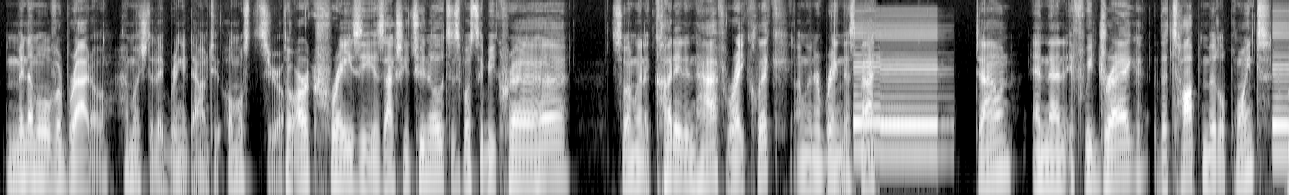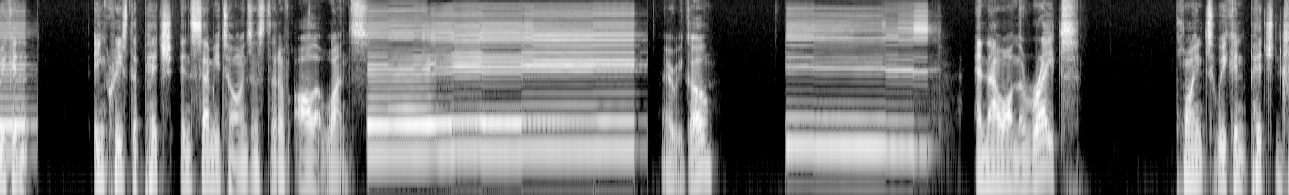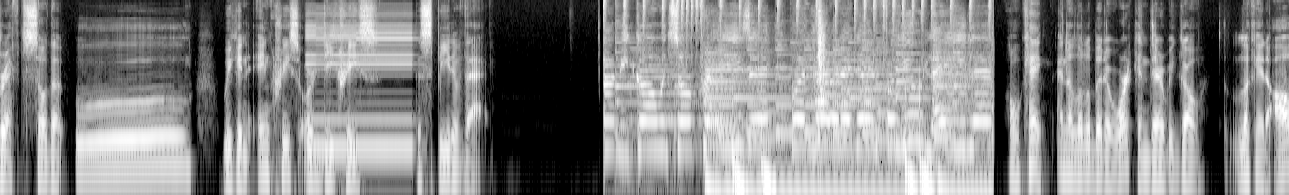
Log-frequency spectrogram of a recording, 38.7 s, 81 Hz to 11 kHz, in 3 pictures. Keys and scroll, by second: 0.6 super+a, 2.7 space, 31.5 space.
